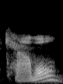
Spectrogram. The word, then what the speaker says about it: Kamil: My name is Seth Kamil. The last name is spelled K-A-M-I-L.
